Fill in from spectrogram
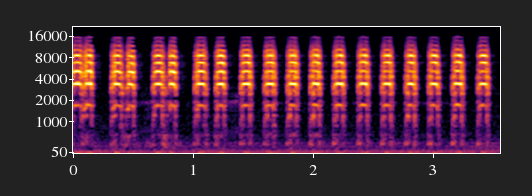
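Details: Wild female common kestrel defending her nest box and egg against a larger male barn owl: a rapid series of harsh, shrill, evenly spaced kee notes, about five per second.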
